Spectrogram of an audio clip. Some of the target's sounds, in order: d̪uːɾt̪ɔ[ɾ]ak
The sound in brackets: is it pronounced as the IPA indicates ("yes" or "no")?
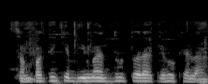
yes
